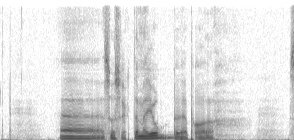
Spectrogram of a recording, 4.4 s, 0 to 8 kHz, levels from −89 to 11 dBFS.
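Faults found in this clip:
Short concealed packet loss at 1.80, 2.37, 2.67 and 2.89 s: brief smears lasting about 35 to 42 ms each. Each gap fits one lost 20 ms packet. The jitter buffer's concealment extended the preceding speech for 15 to 22 ms, then crossfaded back. Audio is band-limited to 8 kHz, consistent with G.722 at 64 kbps.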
